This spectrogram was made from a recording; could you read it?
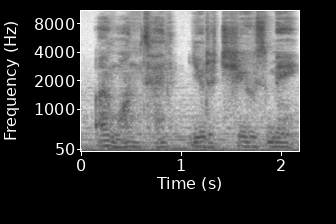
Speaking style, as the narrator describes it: he breathed

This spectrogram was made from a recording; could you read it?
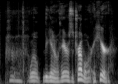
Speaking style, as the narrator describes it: he muttered

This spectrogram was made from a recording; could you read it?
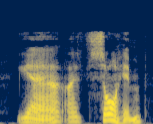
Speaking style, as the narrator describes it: said Harry, slowly

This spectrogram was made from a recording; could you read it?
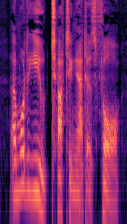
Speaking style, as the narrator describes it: said Ron irritably

